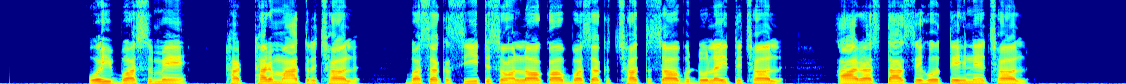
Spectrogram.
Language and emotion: Maithili, neutral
